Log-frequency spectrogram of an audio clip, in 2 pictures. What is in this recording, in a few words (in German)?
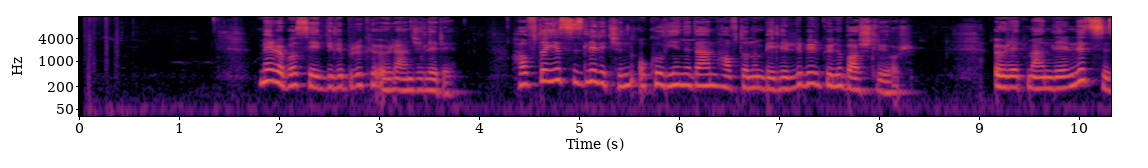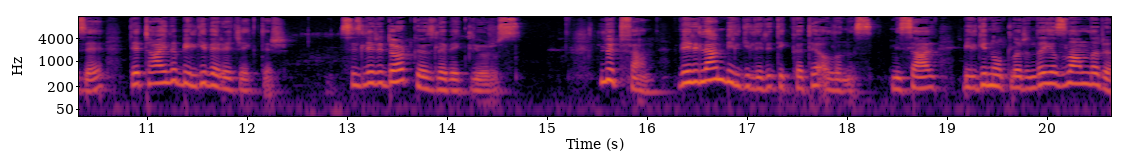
Türkisch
